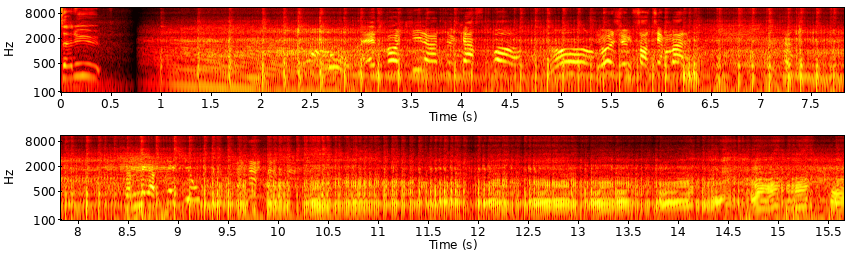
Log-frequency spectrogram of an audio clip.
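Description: A motorbike engine idles and revs nearby.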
